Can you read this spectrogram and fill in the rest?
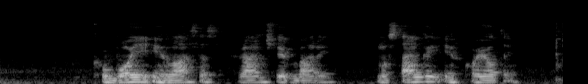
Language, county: Lithuanian, Kaunas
